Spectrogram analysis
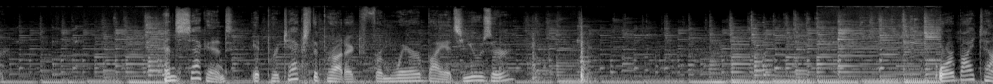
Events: [0.00, 9.93] music
[1.59, 2.29] woman speaking
[2.50, 5.16] woman speaking
[5.22, 5.37] generic impact sounds
[5.71, 5.86] generic impact sounds
[9.33, 9.93] woman speaking

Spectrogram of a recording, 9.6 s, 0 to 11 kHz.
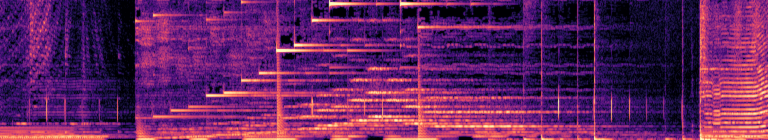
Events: [0.00, 9.61] music

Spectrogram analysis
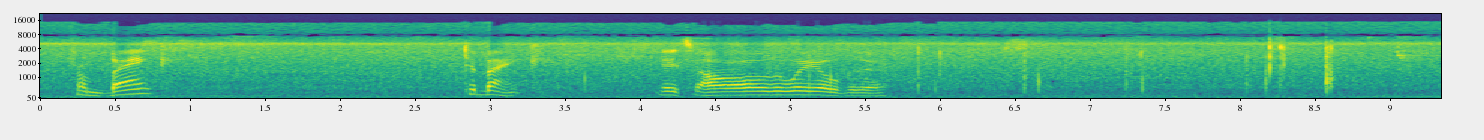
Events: [0.00, 9.34] background noise
[0.23, 0.71] male speech
[0.46, 0.50] tick
[0.78, 0.83] tick
[2.79, 2.87] tick
[2.79, 3.15] male speech
[3.24, 3.30] tick
[3.59, 3.65] tick
[4.13, 5.64] male speech
[5.82, 6.06] walk
[6.52, 6.66] walk
[7.16, 7.34] walk
[7.98, 8.04] tick
[8.13, 8.28] walk
[8.55, 8.61] tick
[9.04, 9.18] tweet

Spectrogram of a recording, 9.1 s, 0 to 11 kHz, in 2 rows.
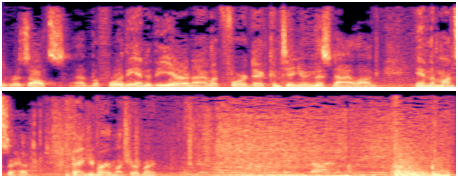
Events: [0.00, 3.78] man speaking
[0.00, 9.05] background noise
[3.84, 4.09] breathing
[4.15, 4.96] man speaking
[4.84, 5.94] paper rustling
[5.19, 6.11] man speaking
[6.37, 9.05] speech
[8.42, 9.05] generic impact sounds

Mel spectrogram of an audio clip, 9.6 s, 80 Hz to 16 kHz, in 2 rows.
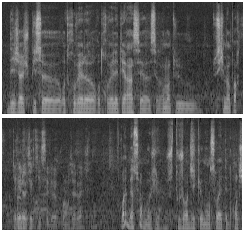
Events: [0.00, 9.62] conversation
[0.00, 9.62] mechanisms
[0.07, 3.93] man speaking
[4.15, 4.83] man speaking
[5.02, 6.58] man speaking
[5.02, 6.73] speech noise
[7.07, 7.15] tick
[7.15, 9.62] man speaking

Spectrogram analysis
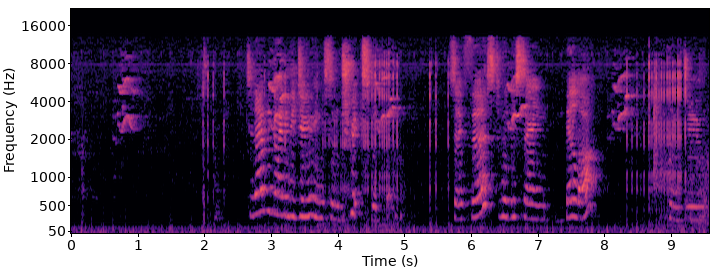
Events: [0.00, 0.14] generic impact sounds
[0.00, 9.55] mechanisms
[0.55, 1.07] mice
[1.89, 2.28] generic impact sounds
[2.60, 4.92] child speech
[2.94, 3.28] mice
[3.63, 4.94] creak
[4.54, 5.02] mice
[5.30, 5.70] creak
[5.62, 7.17] child speech
[6.32, 6.76] mice
[7.38, 7.85] child speech
[7.95, 8.60] mice
[8.23, 8.60] creak
[8.64, 9.55] generic impact sounds
[8.89, 9.55] child speech

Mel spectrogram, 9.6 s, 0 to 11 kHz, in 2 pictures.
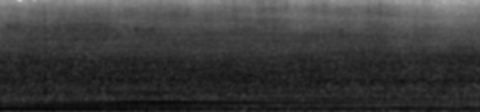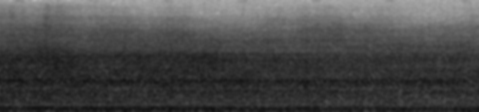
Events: [0.00, 9.55] train
[0.00, 9.55] wind

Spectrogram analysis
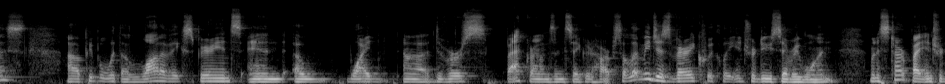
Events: [0.00, 0.26] male speech
[0.00, 9.45] background noise
[0.26, 0.63] breathing
[0.63, 4.90] male speech
[5.04, 8.28] male speech
[8.32, 8.71] breathing
[8.67, 9.45] male speech

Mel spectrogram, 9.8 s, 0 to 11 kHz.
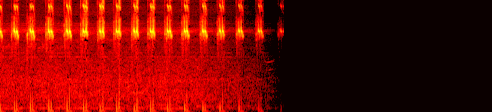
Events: [0.00, 0.09] cricket
[0.00, 5.69] wind
[0.23, 0.39] cricket
[0.53, 0.72] cricket
[0.90, 1.11] cricket
[1.27, 1.45] cricket
[1.62, 1.76] cricket
[1.97, 2.11] cricket
[2.27, 2.46] cricket
[2.60, 2.78] cricket
[2.94, 3.13] cricket
[3.27, 3.49] cricket
[3.64, 3.79] cricket
[4.00, 4.15] cricket
[4.33, 4.51] cricket
[4.73, 4.90] cricket
[5.13, 5.28] cricket
[5.56, 5.69] cricket

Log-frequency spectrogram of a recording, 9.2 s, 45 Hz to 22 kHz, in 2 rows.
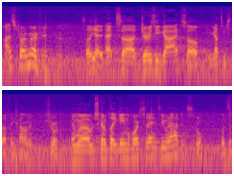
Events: [0.00, 0.86] man speaking
[0.00, 9.21] conversation
[0.00, 9.21] mechanisms
[0.81, 0.88] tap
[1.05, 1.26] man speaking
[1.56, 3.90] man speaking
[4.17, 5.19] man speaking
[4.83, 4.90] tap
[5.46, 5.79] man speaking
[6.00, 8.61] man speaking
[7.55, 7.62] tick

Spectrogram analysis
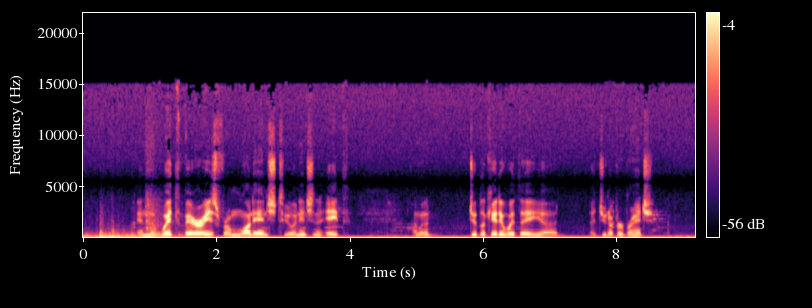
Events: [0.00, 9.15] wind
[0.22, 0.54] wind noise (microphone)
[0.77, 1.08] generic impact sounds
[0.77, 4.00] female speech
[3.61, 3.95] female speech
[4.13, 4.68] breathing
[4.13, 5.14] female speech
[4.92, 5.23] female speech
[5.80, 7.18] female speech
[7.57, 8.79] female speech
[8.38, 8.81] female speech

